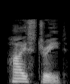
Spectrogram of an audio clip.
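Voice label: "high street", American English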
